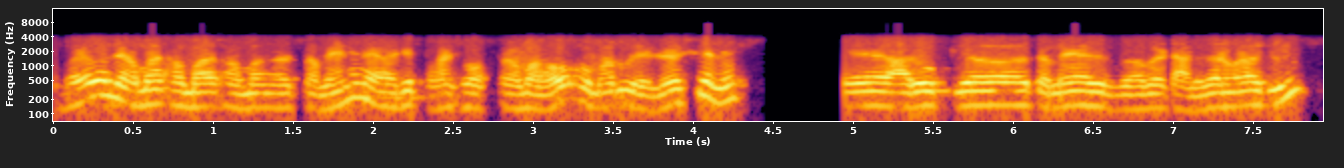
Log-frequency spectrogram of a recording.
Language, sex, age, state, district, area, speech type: Gujarati, male, 60+, Gujarat, Aravalli, urban, conversation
